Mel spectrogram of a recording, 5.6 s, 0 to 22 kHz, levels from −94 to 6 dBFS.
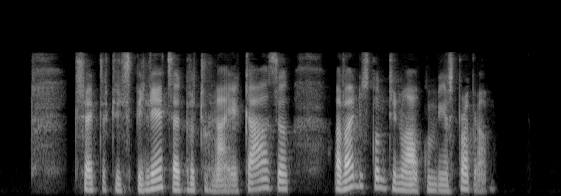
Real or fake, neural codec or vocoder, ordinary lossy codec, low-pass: fake; autoencoder, 22.05 kHz, a latent of 192 numbers a frame, VITS, trained on one speaker; MP3, 64 kbps; 7.2 kHz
